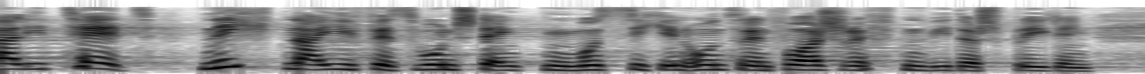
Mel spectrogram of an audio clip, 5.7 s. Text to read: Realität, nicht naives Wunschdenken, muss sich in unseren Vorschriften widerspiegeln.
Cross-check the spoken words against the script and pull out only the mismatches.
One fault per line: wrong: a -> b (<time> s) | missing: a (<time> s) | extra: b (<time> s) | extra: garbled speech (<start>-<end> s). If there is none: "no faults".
no faults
